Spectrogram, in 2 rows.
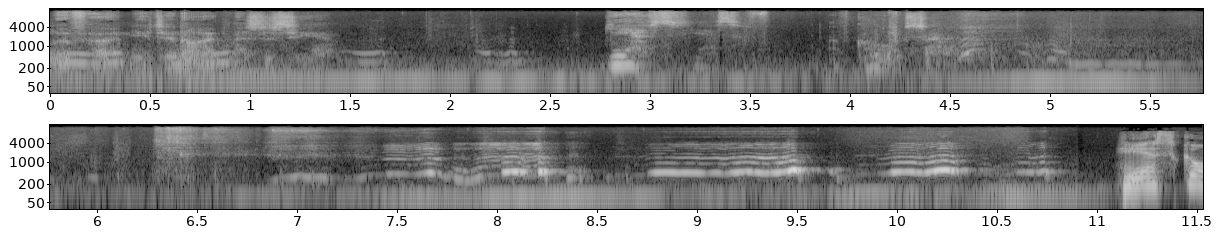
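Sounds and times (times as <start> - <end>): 
woman sobbing in an armchair: 0.0 - 2.6, 4.3 - 10.9
speech: 0.2 - 1.6, 2.8 - 5.4, 7.1 - 10.1, 11.1 - 11.5.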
